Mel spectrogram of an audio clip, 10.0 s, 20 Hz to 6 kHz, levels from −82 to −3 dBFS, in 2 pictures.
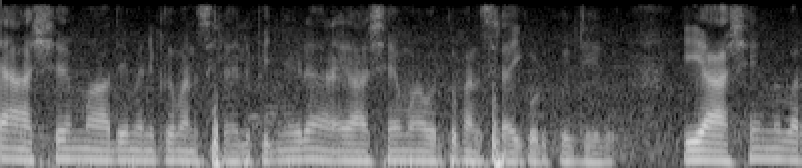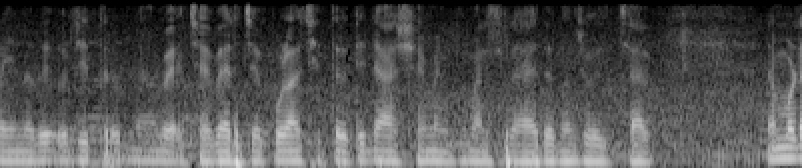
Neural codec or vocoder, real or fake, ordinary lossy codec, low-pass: none; real; AAC, 48 kbps; 5.4 kHz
